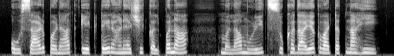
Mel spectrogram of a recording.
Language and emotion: Marathi, fearful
